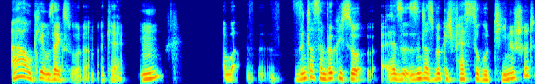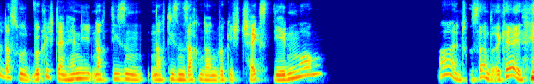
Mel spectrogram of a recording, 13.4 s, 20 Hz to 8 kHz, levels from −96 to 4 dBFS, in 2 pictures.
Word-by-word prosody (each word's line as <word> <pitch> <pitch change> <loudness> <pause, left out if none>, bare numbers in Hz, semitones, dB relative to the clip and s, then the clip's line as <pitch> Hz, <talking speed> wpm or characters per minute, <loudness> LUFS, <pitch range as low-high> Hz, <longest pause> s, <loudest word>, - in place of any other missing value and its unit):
Ah, 195 +4 +4
okay, 165 +2 +1
um 135 - +1
6:00 130 -1 0
dann. - - -11
Okay. - - -7 0.2
Mhm. 160 +10 0 0.7
Aber - - -5
s - - -16
w 135 - -17 0.2
sind 140 +6 -1
das 185 - +2
dann 145 -3 +3
wirklich 155 -1 +3
so 135 -2 +3 0.2
also, 140 -1 0
sind 145 +5 +2
das 140 -4 +1
wirklich 140 -3 0
feste 140 +1 0
Routineschritte, 150 - -2
dass 180 - -1
du 130 -4 -1
wirklich 175 +9 0
dein 130 -3 +3
Handy 150 +3 +2
nach 130 0 +1
diesen 135 -2 -1
nach 125 0 -1
diesen 130 0 +1
Sachen 125 +1 +1
dann 115 -1 0
wirklich 120 -1 -3
checkst 130 +2 +3
jeden 125 +4 +4
Morgen? 245 +9 0 1.4
Ah, 245 -7 -1
interessant, 125 +1 -2
okay. 135 - +4
140 Hz, 175 wpm, -24 LUFS, 125-155 Hz, 1.4 s, Ah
